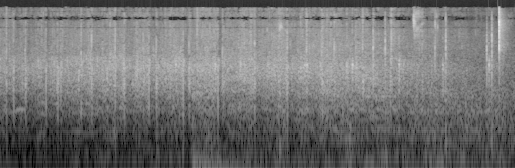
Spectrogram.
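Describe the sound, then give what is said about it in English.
An audience applause sound effect: a crowd applauding steadily, dense clapping spread across the whole stretch at a fairly loud, even level, tapering off abruptly at the end. No talking over it. “Had a little tail end on it. Audience applauding.”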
